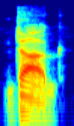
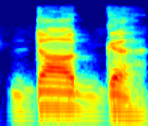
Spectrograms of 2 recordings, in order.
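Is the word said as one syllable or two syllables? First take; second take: one syllable; two syllables. First: The word is said as one syllable. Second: The word is said as two syllables. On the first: The speaker calls it right. "when it really sounds like this" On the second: The speaker calls it wrong. "sometimes I will hear them say dog"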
